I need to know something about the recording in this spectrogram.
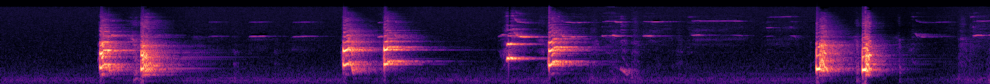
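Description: A dog barks loudly and sharply in pairs, close by.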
